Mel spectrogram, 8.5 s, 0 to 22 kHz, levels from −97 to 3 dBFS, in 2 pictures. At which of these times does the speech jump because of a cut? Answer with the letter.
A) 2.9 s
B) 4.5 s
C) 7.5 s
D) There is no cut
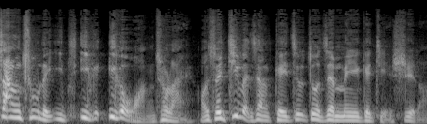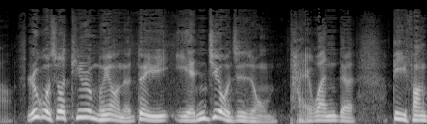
B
